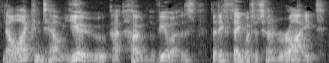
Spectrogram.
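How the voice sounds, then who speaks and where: A man's voice: medium pitch, very animated, measured pace, bright, forceful tone. A man casually recapping a tabletop role-playing session as game master, explaining conversationally with dramatic asides.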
